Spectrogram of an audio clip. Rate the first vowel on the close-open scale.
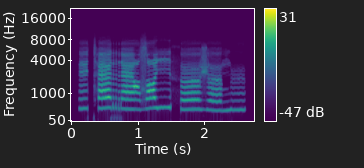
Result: mid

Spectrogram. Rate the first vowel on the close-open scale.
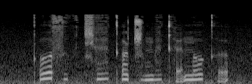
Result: mid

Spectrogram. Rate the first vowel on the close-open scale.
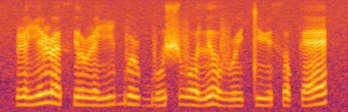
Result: close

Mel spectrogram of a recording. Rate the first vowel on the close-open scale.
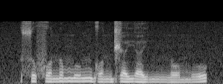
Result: close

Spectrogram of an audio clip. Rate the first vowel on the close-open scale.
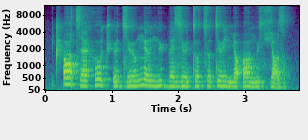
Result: open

